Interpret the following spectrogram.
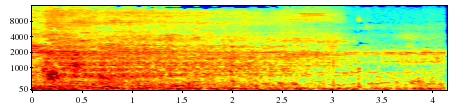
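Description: Several people forcefully breathing out together in one long hissing exhalation, a qi gong release of anger. It starts suddenly on the count and fades after about three seconds.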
